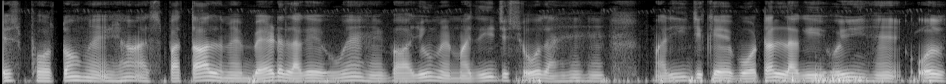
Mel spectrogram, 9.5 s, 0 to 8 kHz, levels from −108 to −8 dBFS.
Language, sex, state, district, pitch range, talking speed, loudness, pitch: Hindi, male, Uttar Pradesh, Ghazipur, 105-125 Hz, 150 wpm, -30 LUFS, 110 Hz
